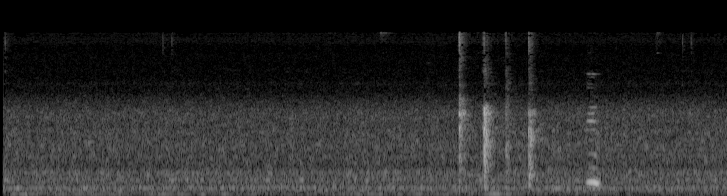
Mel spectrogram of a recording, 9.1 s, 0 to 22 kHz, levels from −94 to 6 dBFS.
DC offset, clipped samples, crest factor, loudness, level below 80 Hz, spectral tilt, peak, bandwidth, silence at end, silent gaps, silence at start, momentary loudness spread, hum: under 0.1%; under 0.1%; 32 dB; -35 LUFS; -62 dBFS; -4.5 dB/octave; -8 dBFS; 11.5 kHz; 0 s; none; 0.05 s; 18 LU; none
